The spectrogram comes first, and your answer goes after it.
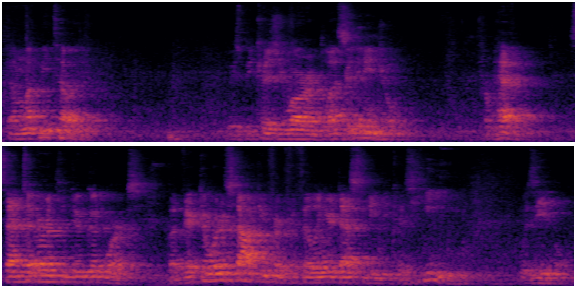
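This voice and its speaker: An actor in a staged reading playing a deluded, self-righteous killer who talks in a grandiose, condescending, pleading way. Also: male voice, mid-range voice, normal speed, lightly acted. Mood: condescending, preachy. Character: deluded, obsessive convicted male killer, preachy and self-righteous. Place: echoey room at a staged reading, far mic. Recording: very echoey, distant, faint room noise.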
